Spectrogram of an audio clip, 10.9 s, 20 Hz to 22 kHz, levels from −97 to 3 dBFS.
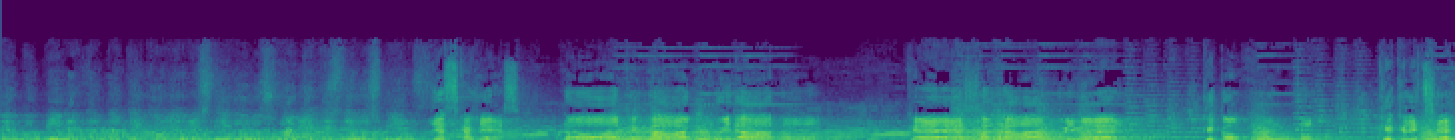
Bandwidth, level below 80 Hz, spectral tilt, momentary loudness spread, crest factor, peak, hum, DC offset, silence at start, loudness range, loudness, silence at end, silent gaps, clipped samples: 15.5 kHz; -50 dBFS; -4.5 dB/octave; 13 LU; 20 dB; -2 dBFS; none; under 0.1%; 0 s; 7 LU; -22 LUFS; 0 s; none; under 0.1%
